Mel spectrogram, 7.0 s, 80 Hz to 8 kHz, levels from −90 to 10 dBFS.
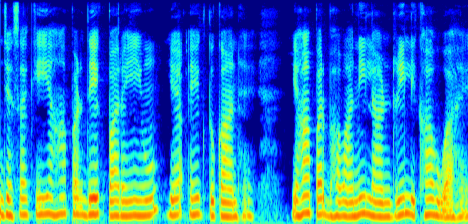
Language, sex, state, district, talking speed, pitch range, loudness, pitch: Hindi, female, Chhattisgarh, Korba, 160 wpm, 190-210 Hz, -15 LUFS, 200 Hz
